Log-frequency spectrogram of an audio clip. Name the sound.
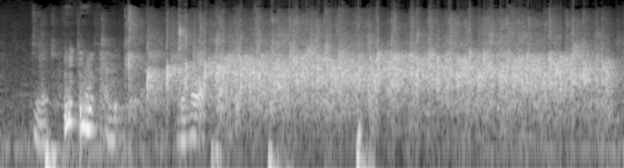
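spontaneous audience applause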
